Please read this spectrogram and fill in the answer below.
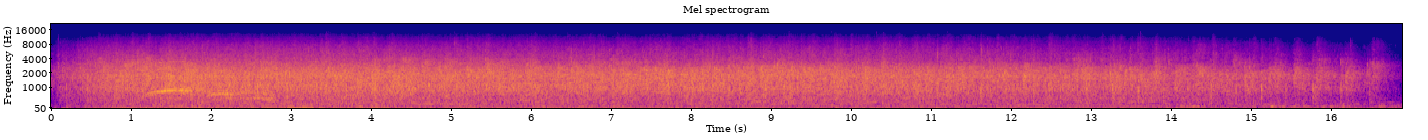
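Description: Concert-hall audience applauding steadily, the applause tapering off near the end.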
